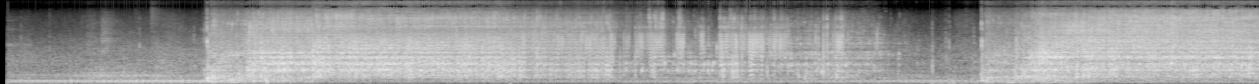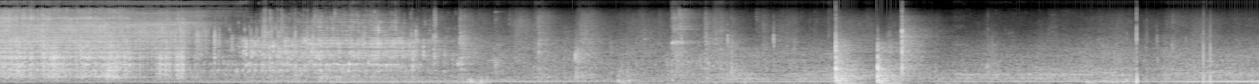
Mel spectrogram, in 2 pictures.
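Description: Two Mansfield wall urinals flushing one after the other through their chrome flush valves. Each flush starts suddenly with a loud rush of water, and the second one tapers off gradually. A low hum sits under the quiet stretches, and two sharp knocks come near the end.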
